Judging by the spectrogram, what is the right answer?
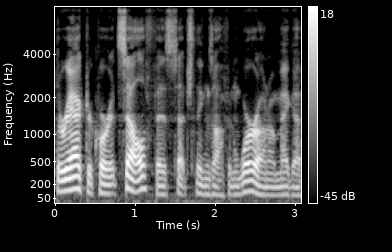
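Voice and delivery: ordinary delivery

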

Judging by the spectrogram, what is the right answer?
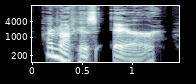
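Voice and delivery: disgusted, repulsed, revolted. The narrator answers a suggestion about his master's betrayer; disgusted. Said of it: "disgusted by the suggestion".

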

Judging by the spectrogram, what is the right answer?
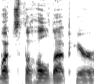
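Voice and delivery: ordinary delivery

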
